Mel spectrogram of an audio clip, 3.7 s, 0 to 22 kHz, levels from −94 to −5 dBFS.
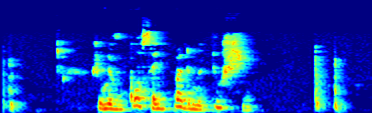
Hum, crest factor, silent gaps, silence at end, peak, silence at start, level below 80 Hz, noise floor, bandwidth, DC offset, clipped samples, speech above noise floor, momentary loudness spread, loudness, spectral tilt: none; 18 dB; none; 0.3 s; -10 dBFS; 0.1 s; -72 dBFS; -77 dBFS; 7.6 kHz; under 0.1%; under 0.1%; 52 dB; 19 LU; -25 LUFS; -4.5 dB/octave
